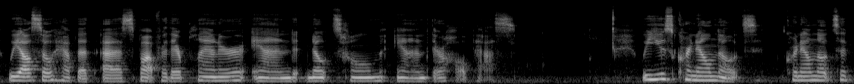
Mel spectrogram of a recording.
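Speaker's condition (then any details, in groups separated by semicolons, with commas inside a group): No condition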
